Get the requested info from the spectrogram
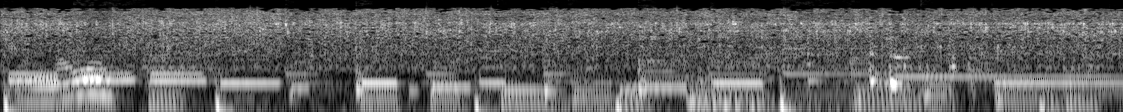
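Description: Blended chili, garlic and onion paste sizzling steadily as it sautés in hot oil in a wok. Background music with a melody plays underneath.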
